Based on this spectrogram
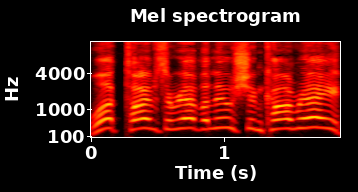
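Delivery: shrill, very high-pitched shout. Retelling what a passing cyclist always shouts: imitating someone shouting. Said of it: "And he shouts, he goes".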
